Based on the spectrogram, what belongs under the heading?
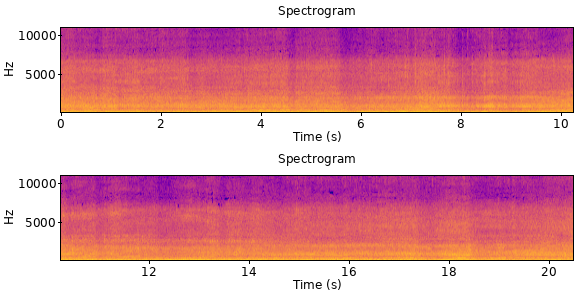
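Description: Several full-size demolition derby cars' engines revving hard, the pitch rising and falling over and over as they accelerate and back off.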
